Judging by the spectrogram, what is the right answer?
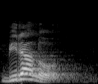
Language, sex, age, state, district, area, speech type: Nepali, male, 18-30, West Bengal, Darjeeling, rural, read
